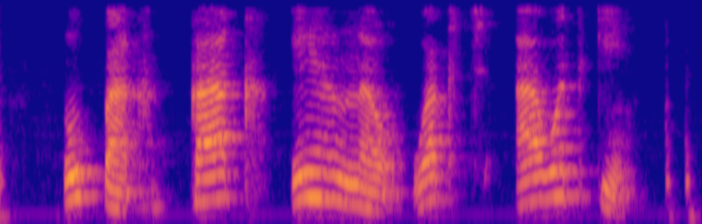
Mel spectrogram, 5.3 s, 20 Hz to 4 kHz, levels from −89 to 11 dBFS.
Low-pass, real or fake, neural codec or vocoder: 3.6 kHz; real; none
